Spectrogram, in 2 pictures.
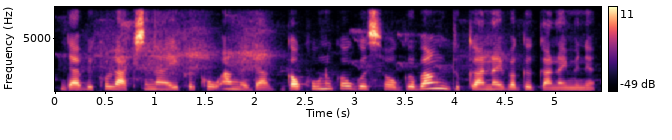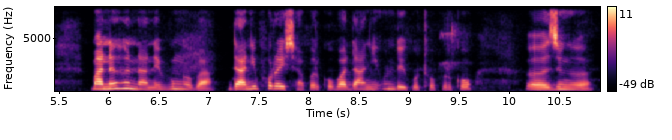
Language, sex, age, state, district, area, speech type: Bodo, female, 30-45, Assam, Kokrajhar, rural, spontaneous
